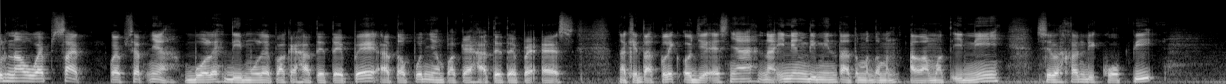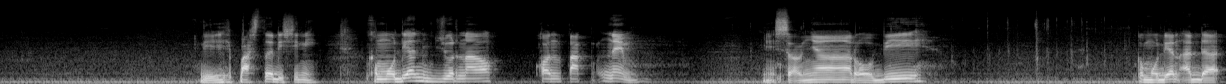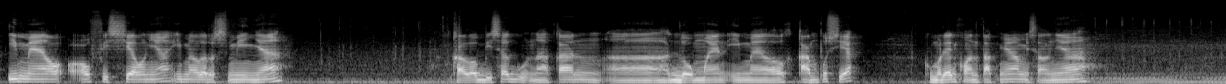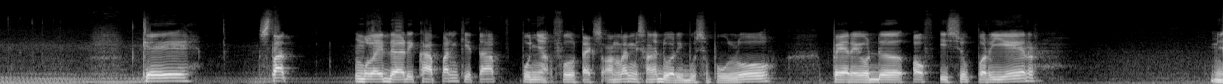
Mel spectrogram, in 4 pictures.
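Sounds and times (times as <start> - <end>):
low background hum: 0.0 - 49.0
computer keyboard taps: 21.8 - 23.5, 35.6 - 37.5.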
